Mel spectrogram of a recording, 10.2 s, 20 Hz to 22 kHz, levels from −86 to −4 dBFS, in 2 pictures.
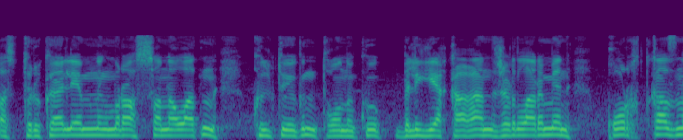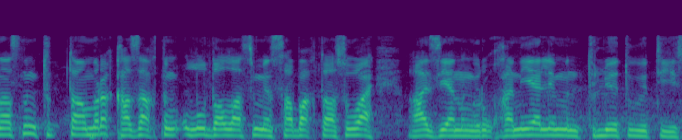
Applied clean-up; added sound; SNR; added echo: none; none; none; none.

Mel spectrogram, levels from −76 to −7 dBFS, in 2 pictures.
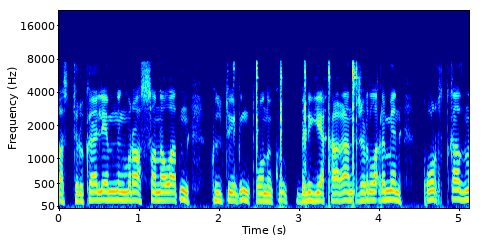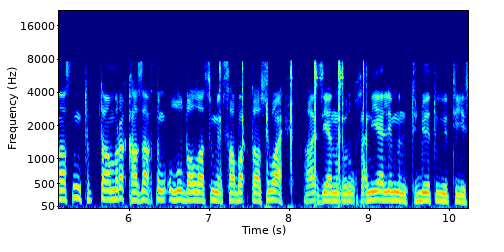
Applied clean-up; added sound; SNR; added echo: neural diffusion model UNIVERSE++.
